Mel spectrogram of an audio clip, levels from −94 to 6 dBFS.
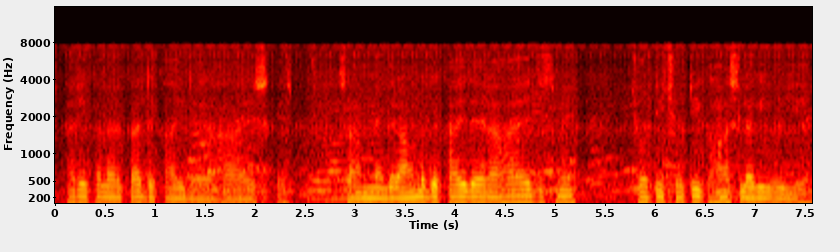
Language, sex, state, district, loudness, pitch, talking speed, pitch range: Hindi, male, Goa, North and South Goa, -34 LUFS, 105 Hz, 160 wpm, 95-110 Hz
